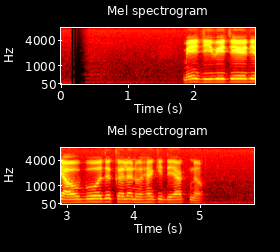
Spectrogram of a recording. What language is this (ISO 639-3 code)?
sin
